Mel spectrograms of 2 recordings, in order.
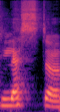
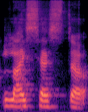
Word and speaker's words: Leicester: But beyond that, I mean, it's pronounced Leicester, not Leicester. Okay, fine. Thank you so much. Leicester.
